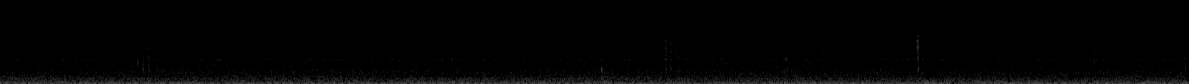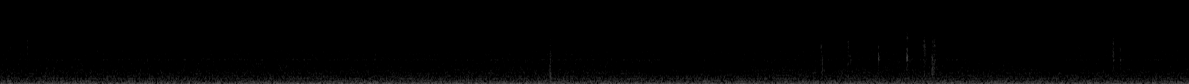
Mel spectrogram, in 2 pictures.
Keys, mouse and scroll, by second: 2.5 middle click, 4.5 middle click, 5.2 middle click, 10.0 middle click, 11.7 middle click, 12.2 middle click, 13.8 middle click, 15.1 middle click, 15.9 middle click, 17.2 scroll, 17.3 middle click, 18.2 middle click.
